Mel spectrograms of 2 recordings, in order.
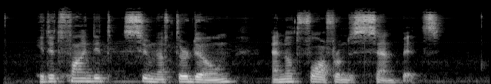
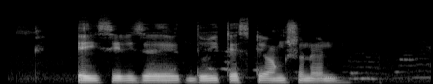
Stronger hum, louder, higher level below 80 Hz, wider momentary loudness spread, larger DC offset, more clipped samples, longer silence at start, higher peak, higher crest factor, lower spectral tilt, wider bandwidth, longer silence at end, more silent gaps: neither; first, -18 LUFS vs -24 LUFS; about the same, -54 dBFS vs -52 dBFS; about the same, 10 LU vs 8 LU; neither; neither; about the same, 0.4 s vs 0.35 s; first, 0 dBFS vs -6 dBFS; about the same, 20 dB vs 20 dB; second, -3 dB/octave vs -6 dB/octave; first, 15 kHz vs 9.4 kHz; about the same, 0.5 s vs 0.6 s; neither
